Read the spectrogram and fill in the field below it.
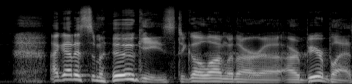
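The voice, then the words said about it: Put-on Philadelphia accent. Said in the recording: “I've decided to adopt a Philadelphia accent.”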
